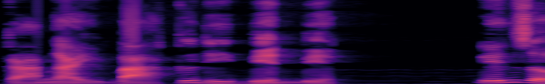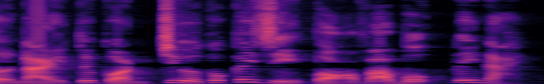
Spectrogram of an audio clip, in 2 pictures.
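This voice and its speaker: Man playing surly slurring drunkard in a spoken ghost story; animated pitch swings. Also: a little fast. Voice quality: slurred, whining. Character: drunk, slurring poor old husband.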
